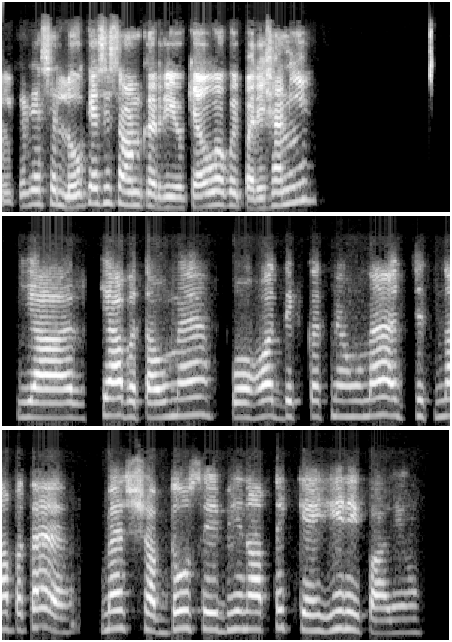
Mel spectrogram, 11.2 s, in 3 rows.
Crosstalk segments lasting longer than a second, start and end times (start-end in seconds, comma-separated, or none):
none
